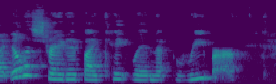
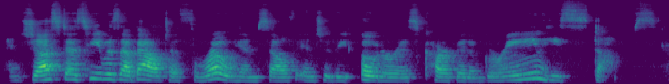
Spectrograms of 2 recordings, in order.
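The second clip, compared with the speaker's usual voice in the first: put-on lively, sing-song narration for kids; storybook read-aloud; 7 dB louder than usual. A narrator's reading. Author reading her book to children, lively and playful. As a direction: read it like story time for little ones.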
